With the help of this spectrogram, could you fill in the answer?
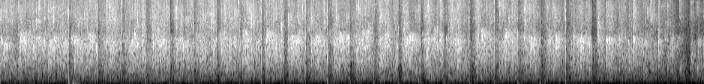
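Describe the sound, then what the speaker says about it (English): A crowd at a Montgomery College renovation celebration applauds its elected officials, dense sustained clapping that stays loud and even for the whole stretch before tailing off slightly. "Please give all of our elected officials an applause for their commitment to Montgomery College."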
